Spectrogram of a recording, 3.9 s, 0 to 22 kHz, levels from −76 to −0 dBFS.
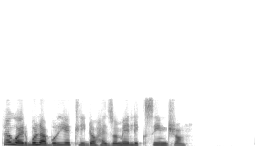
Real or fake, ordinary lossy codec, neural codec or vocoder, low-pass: fake; none; codec, 16 kHz, 0.7 kbps, FocalCodec; 7.2 kHz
